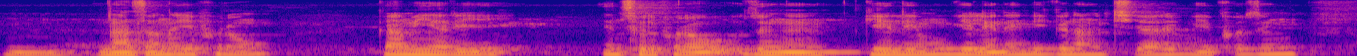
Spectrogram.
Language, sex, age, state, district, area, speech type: Bodo, male, 18-30, Assam, Udalguri, rural, spontaneous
